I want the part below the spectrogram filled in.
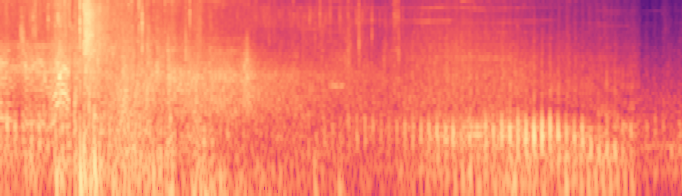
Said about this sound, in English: I have positive ID on a hostile helicopter operating to the west.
